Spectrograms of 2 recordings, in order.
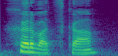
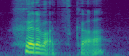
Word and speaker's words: Hrvatska: Hrvatska. Okay, I'm going to spell it out. It's Hrvatska. It starts with an H. Hrvatska.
